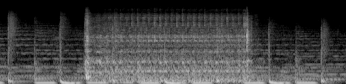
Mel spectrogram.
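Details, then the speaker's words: 1996 Sea-Doo HX 717cc, barn-stored for years with stale fuel and about 150 psi per cylinder: even, strong chugging about four strokes a second under background music as it spins over freely on the starter, with good compression. "it's got good compression which is good yeah um and it's cranking really well"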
